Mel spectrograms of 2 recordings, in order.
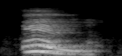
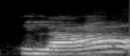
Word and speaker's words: il: I-L, ill. I-L, ill. Not il or ila or something. It's ill.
